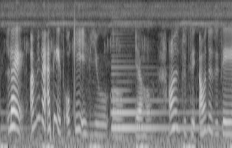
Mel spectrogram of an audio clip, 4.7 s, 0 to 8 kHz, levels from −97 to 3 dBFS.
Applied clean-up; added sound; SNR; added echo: none; Acoustic guitar + Bird / Insect; 5 dB; none.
